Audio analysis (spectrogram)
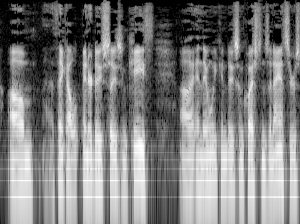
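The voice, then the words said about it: Speaks with a drawl. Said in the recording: “she probably doesn't have my drawl”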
